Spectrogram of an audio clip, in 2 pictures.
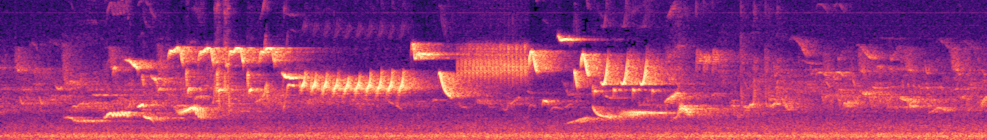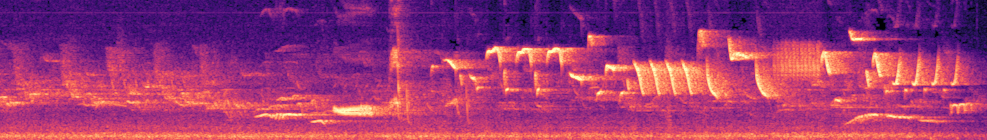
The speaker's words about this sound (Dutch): Nou, de vogel die we hier laag horen, dat is een winterkoning. Okay. Die zit hier in de bramen, ergens laag. Misschien rondom die boom in dat donkere stuk in deze struik wellicht. Ja. En wat je daar hoog hoorde was een merel.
